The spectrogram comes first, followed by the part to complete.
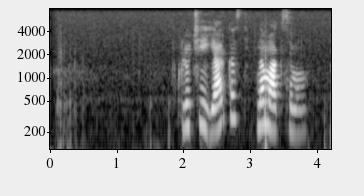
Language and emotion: Russian, neutral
